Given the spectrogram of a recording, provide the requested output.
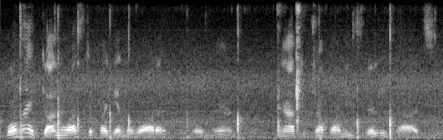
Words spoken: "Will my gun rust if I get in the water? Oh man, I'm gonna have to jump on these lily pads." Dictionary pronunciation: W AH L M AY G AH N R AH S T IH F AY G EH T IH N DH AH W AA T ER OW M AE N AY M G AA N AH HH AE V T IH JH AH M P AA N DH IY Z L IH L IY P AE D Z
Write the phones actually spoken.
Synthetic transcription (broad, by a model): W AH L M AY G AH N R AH S T IH F AY G EH T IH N DH AH W AA T ER OW M AE N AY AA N HH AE F T IH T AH P N DH IY Z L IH L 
